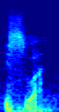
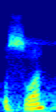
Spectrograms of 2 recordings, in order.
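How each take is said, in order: First: The first vowel is a front i. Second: The first vowel is a rounded u. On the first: This follows another traditional reading of the verse. "bisa dibaca iswah riwayat Qalun atau Warsh dari Nafi'" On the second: This follows one traditional reading of the verse. "bisa dibaca uswah itu mengambil riwayat Hafiz dari Asim"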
